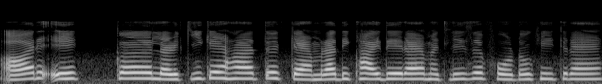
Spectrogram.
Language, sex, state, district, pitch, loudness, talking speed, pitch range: Hindi, female, Bihar, Gopalganj, 255 Hz, -17 LUFS, 200 wpm, 240-270 Hz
